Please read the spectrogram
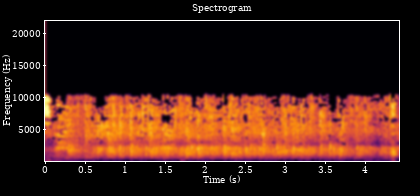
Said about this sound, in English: Can everybody give a clap offering for Pam?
